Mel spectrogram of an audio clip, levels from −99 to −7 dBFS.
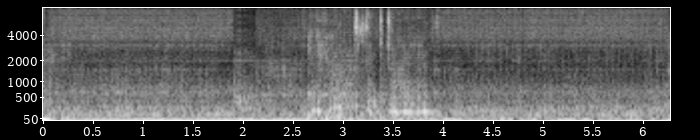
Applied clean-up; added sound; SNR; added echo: neural separator model SepFormer DNS4.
